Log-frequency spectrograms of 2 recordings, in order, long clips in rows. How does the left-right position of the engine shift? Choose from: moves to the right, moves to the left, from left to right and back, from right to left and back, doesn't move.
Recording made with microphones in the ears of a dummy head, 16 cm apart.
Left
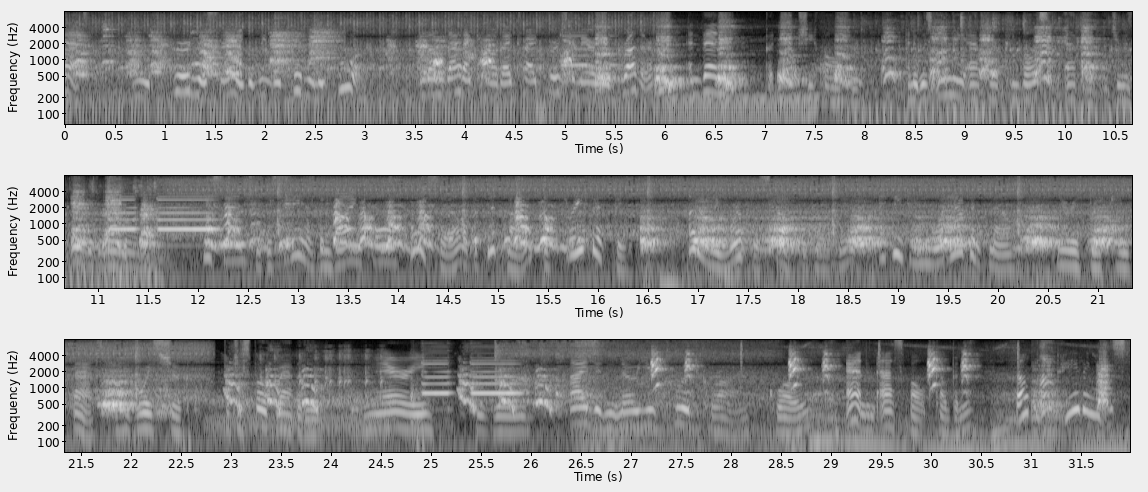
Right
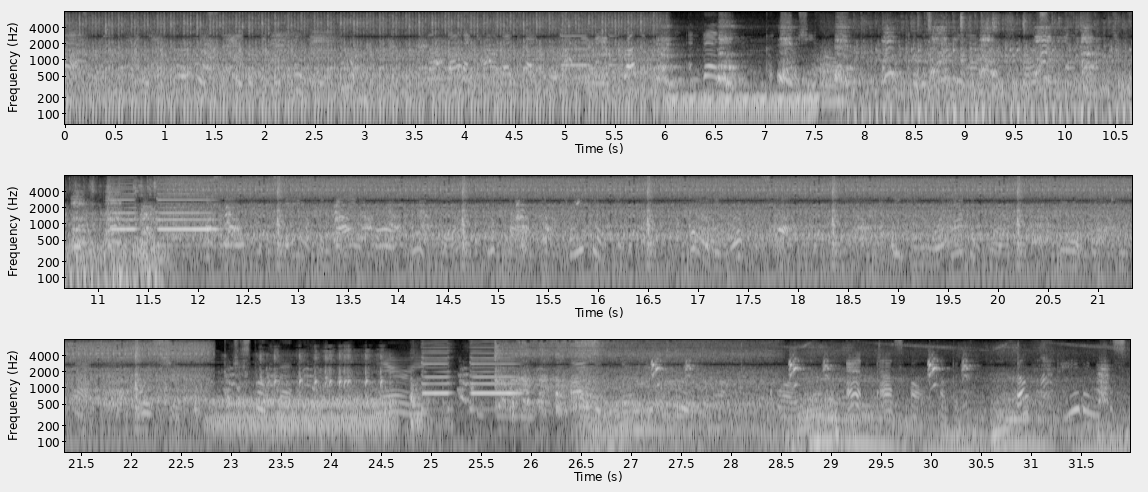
doesn't move.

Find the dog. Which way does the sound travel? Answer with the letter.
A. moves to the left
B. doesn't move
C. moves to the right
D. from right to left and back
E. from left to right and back
E.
